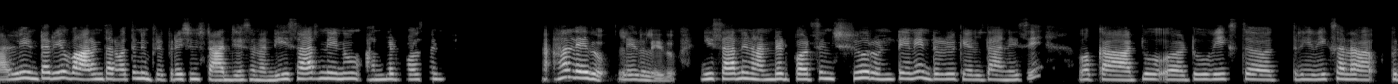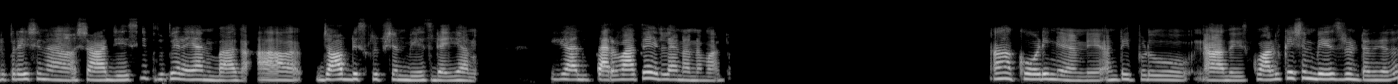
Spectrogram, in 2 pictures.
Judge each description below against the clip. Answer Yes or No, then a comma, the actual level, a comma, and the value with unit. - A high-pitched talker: Yes, high, 235 Hz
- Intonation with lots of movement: No, average, 2.8 semitones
